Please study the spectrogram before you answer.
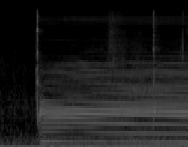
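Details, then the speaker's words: Automatic wrist blood pressure monitor on an adult man without high blood pressure, second attempt after refitting the cuff: a click, then a steady electric pump hum as the cuff inflates, pressure felt strongly but not painful. "feel the pressure in my arm I see oh wow okay I'm saying wow because the pressure I can really feel the pressure of it it's it's pretty impressive how much pressure it gives you"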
